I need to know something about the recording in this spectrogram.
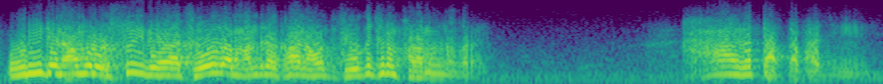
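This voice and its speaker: In a dull old recording from a church sanctuary, an older man from Busan preaches as pastor with a high, sing-song voice that runs a little fast and carries vocal fry. He has a Gyeongsang accent, an emphatic delivery, and acts out little dialogues.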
